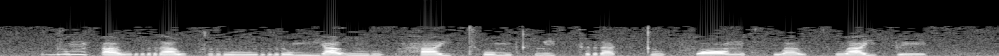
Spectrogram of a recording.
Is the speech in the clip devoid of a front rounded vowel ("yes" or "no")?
yes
